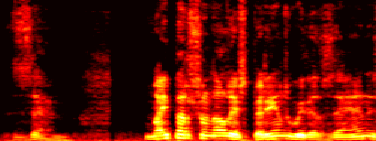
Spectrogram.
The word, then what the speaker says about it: Zen: And then through China is going to Korea, then from Korea is going to Japan, and Japan pronounced Zen.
